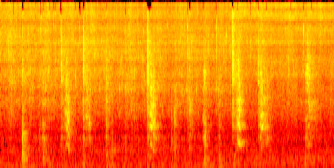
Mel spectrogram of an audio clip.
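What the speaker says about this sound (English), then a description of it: "getting this shrimp, like sort of pre-cook them, and you're softening up the garlic a little bit" Shrimp and garlic sizzle in a hot pan while a utensil stirs and scrapes through them, giving a steady frying hiss broken by repeated clacking strokes, close up and without talk.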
